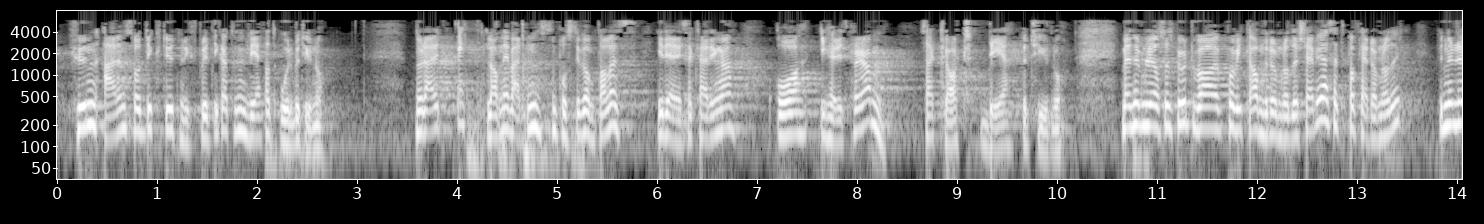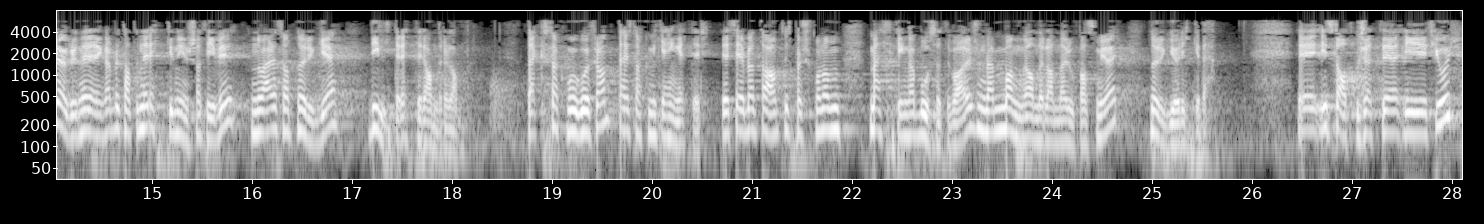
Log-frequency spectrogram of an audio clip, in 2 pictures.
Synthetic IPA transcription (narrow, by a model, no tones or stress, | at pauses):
hʉnæɾɛnsɔd̪ʏkt̪ɪʉːt̪nɾɪkəspʊlit̪ɪkːɾɑt̪hʉnʋeːt̪ɑt̪ʰuːɾbət̪ʰyːɳṵːə | nɔɖɛæɾɛt̪ːlɑnːɪʋæɾd̪nsɔmpʰʊsɪt̪iːft̪ɔmt̪ʰɑːləsɪɾɛjeːɾɪŋsæɾklæːɾɪŋɑɔɪɦœʏhet̪spʰɾʊɡɾɑmːsɔæɖɛkʰlɑ̰ːʈd̪ɛb̥ət̪ʰy̰ːɳṵːmɛnhʉnblɪɾɔsːɔspʉːʈʋɑːpʰɔʋɪlkəɑnd̪ɾəɔmɾoːd̪əʂeːɾʋɪhɑɾsɛt̪ːpʰɔfleːɾəɔmɾoːd̪əɾ | ʉnːəɾɾøːɡɾʉnɾɛjeːɾɪŋɑblɪt̪ʰɑt̪ːɛnɾɛkːənyːəɪnɑt̪ʰiːʋəɾnoːæɖɛsɔnːɑt̪nɔɾɡəd̪ɪlt̪əɾɛt̪ːəɾɑ̰nd̪ɾə̰lɑ̰nː | d̪̥ɛæɾɪkːəsnɑkːɔmɡoːɾɪfɾɑnd̪ɛæɾɪsnɑkːɔmɪkːəhɛŋːɛt̪ʰːə̰ɾd̪æseːblɑnt̪ɑːnt̪ʰːɪspœʂmoːləɔmːæɾkɪŋɑʋbuːsɛt̪ːəɾʋɑːɾəʂɔmd̪ɛæɾmɑŋːəɑnd̪ɾəlɑnːɪæʉɾuːpɑsɔmjøːɾnɔɾɡəjøːɾɪkːəd̪ɛ̰ | ɪst̪ɑːt̪sbʉd̪ʂɛt̪ːəʔɪfjuːɾ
